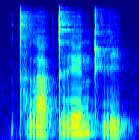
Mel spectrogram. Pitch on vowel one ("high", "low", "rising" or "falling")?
low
